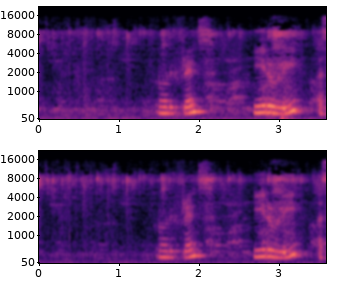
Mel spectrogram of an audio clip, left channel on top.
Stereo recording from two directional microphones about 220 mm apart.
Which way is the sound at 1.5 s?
15° right (ahead or behind).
